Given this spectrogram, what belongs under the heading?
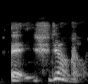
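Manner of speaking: usual speaking voice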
